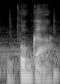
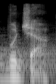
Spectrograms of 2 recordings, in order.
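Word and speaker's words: Boja: They actually instead of a J had made it a G. Bua instead of Buja.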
